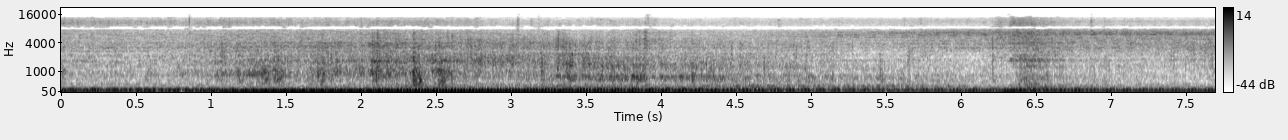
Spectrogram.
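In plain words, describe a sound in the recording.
A car drives off over gravel, its engine rising.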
